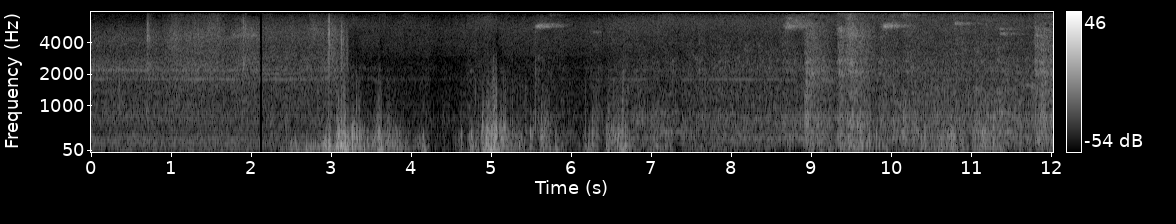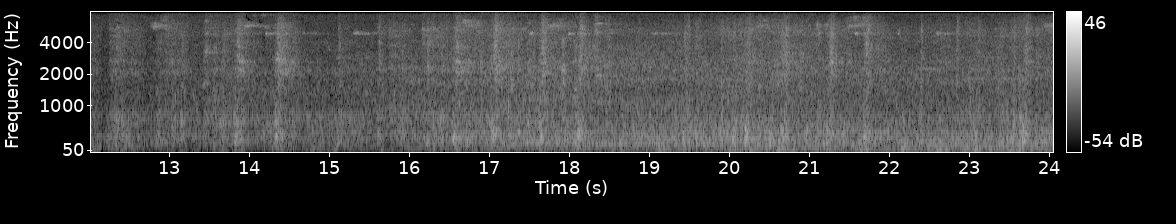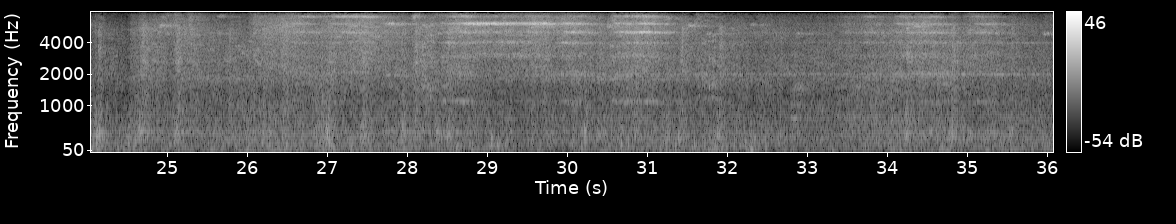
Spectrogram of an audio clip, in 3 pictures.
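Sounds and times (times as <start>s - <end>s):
train wheels clicking over rail joints: 8.8s - 10.4s, 11.4s - 36.0s
high-pitched wheel squeal: 26.1s - 31.7s.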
